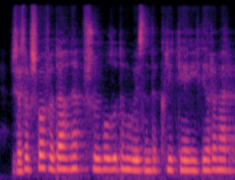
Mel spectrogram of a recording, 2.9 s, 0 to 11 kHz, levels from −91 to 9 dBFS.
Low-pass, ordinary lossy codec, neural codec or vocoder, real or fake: 9.9 kHz; none; codec, 16 kHz in and 24 kHz out, 0.6 kbps, FocalCodec, streaming, 2048 codes; fake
